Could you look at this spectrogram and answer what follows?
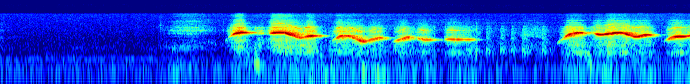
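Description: Silence for about two seconds, then a person whistling a tune in two short phrases with a brief pause between, the notes sliding up and down.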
